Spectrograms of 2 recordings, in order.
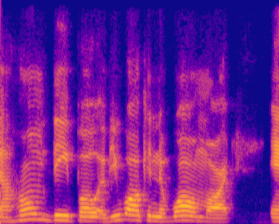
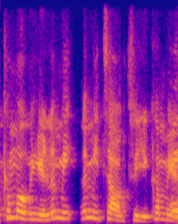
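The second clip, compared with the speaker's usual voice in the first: usual speaking voice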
